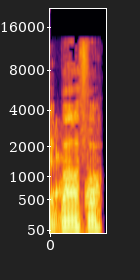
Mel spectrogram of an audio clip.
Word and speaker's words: Bothell: You moved into a home in Bothell. I'm pronouncing that correct, aren't I? – Yeah, Bothell.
